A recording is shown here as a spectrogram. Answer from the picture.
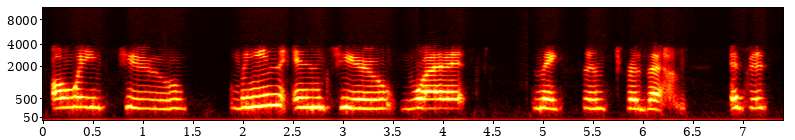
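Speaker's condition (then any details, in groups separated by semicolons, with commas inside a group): ALS; 5.5 years since diagnosis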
